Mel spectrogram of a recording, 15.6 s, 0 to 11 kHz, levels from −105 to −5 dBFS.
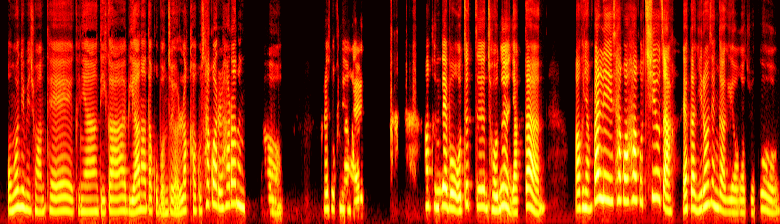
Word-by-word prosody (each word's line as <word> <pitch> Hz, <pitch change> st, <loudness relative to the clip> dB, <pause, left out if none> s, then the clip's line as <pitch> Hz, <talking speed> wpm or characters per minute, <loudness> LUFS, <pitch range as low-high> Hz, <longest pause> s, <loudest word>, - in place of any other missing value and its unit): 어머님이 230 Hz, +2 st, 0 dB
저한테 195 Hz, -1 st, -6 dB
그냥 190 Hz, -1 st, -6 dB
네가 190 Hz, +2 st, -4 dB
미안하다고 195 Hz, +1 st, -3 dB
먼저 180 Hz, 0 st, -7 dB
연락하고 200 Hz, +3 st, -5 dB
사과를 285 Hz, +2 st, -1 dB
하라는 285 Hz, 0 st, 0 dB, 0.5 s
거예요. 180 Hz, -2 st, -7 dB, 0.8 s
그래서 230 Hz, 0 st, -4 dB
그냥 225 Hz, -2 st, -3 dB, 0.2 s
알 175 Hz, +2 st, +1 dB, 1.3 s
아 270 Hz, 0 st, +1 dB
근데 265 Hz, +1 st, +4 dB
뭐 235 Hz, -2 st, +4 dB
어쨌든 260 Hz, +3 st, -1 dB
저는 235 Hz, +1 st, +2 dB
약간 205 Hz, +5 st, +3 dB, 0.6 s
'아 235 Hz, -, +3 dB
그냥 240 Hz, -1 st, +1 dB
빨리 365 Hz, 0 st, +7 dB
사과하고 350 Hz, 0 st, +4 dB
치우자.' 365 Hz, -, +2 dB
약간 225 Hz, 0 st, +2 dB
이런 260 Hz, +7 st, +2 dB
생각이어 195 Hz, -, -3 dB
가지고 180 Hz, +2 st, -7 dB
225 Hz, 275 characters per minute, -22 LUFS, 190-265 Hz, 1.3 s, 빨리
